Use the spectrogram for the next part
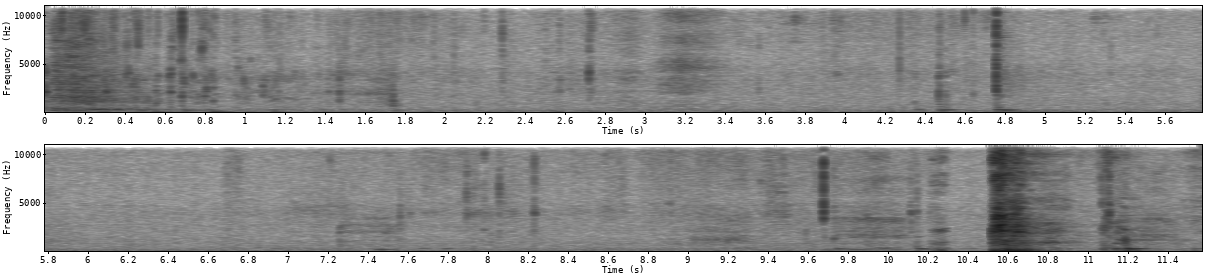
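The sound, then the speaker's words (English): A person takes a quiet sip of water over a steady low hum, then gives a short, louder throat-clearing cough near the end. No one speaks. “And I think a little water will help my private domain.”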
